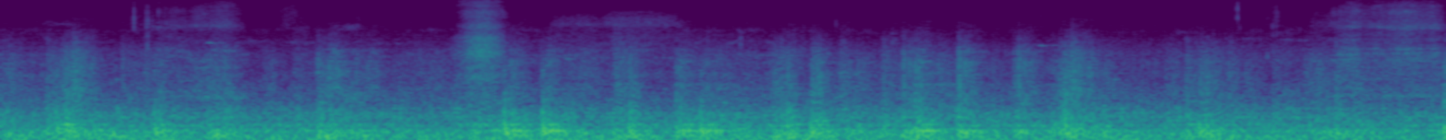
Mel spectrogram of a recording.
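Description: Locomotive hauling train cars along rails in Derail Valley, a steady clickety-clack rumble of wheels over track joints that continues throughout, fairly close and loud with no talking.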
